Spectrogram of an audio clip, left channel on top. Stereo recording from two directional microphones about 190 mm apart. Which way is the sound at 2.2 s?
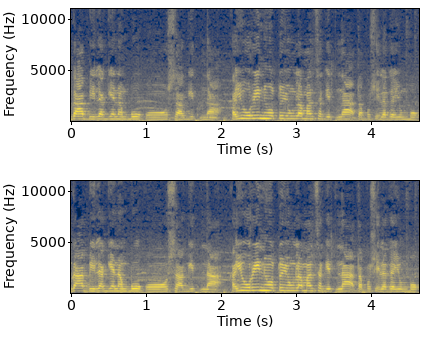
Centre (ahead or behind).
